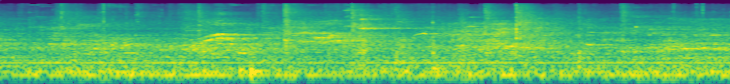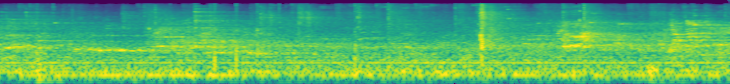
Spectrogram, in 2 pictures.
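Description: Badminton rackets striking a shuttlecock during rallies: several sharp smacks at irregular intervals, the loudest about three seconds in. Voices chatter in a reverberant hall, over a steady low hum.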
